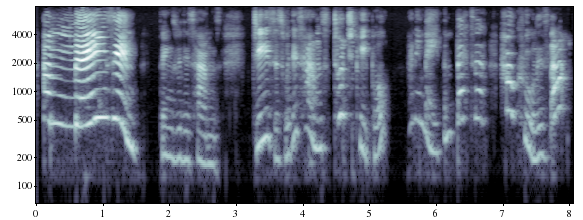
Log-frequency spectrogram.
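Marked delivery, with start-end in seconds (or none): 0.1-2.8 put-on slow, high and loud, showing the children how to say it; exaggerated call-and-repeat. Shown as a demonstration. Teacher leading children in repeating the phrase, slow and loud. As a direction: lead the kids in a big excited chant. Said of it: "Can you say".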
